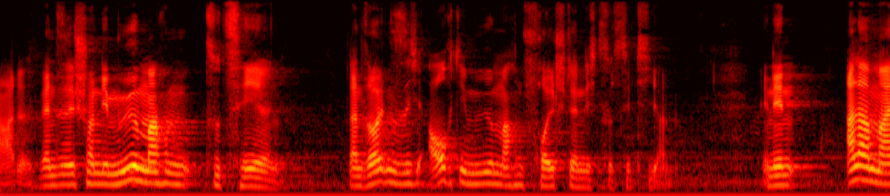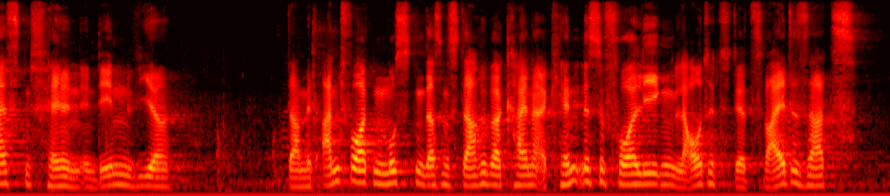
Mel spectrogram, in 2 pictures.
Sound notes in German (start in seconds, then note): none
